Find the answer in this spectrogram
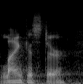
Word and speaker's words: Lancaster: central market in lancaster sorry they pronounce it lancaster oh right and uh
